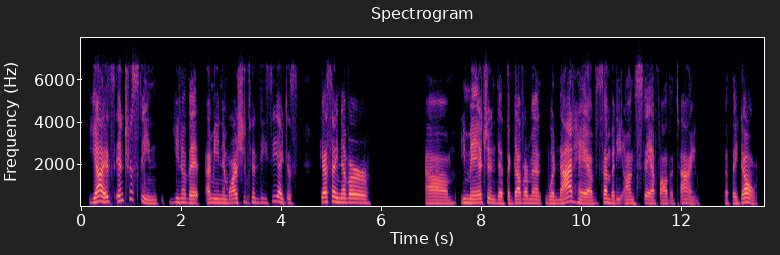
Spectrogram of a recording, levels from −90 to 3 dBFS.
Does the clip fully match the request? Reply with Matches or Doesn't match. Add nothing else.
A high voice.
Doesn't match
